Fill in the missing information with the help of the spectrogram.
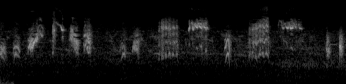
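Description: Woodchat Shrike song: a rapid, varied jumble of scratchy chatter and thin high whistles, with short phrases run together and some repeated.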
